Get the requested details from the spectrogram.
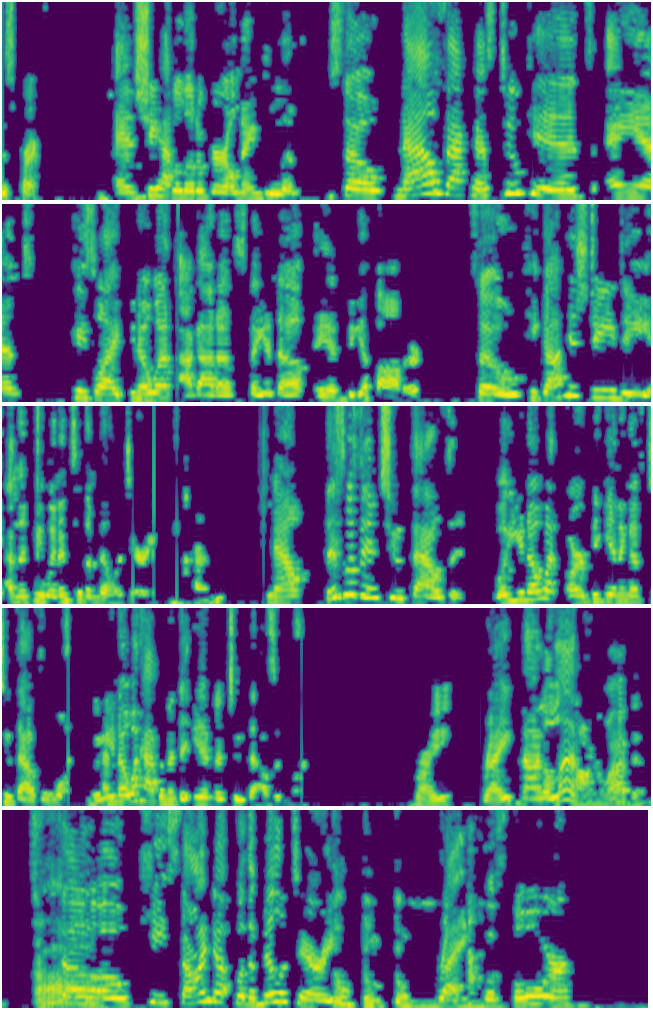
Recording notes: Excuse the audio, first timers here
